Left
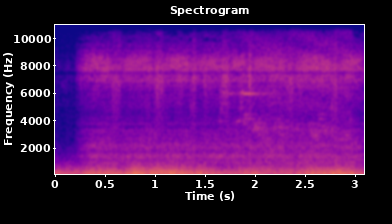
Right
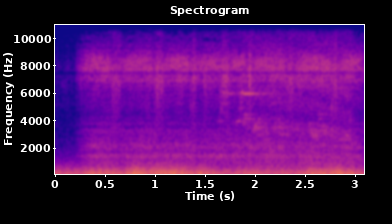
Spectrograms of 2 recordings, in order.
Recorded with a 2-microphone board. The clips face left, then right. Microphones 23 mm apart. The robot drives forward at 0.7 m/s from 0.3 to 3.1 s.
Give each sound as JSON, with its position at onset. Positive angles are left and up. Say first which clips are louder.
{"t": 1.6, "sound": "a bird", "louder": "even", "side_deg": -10, "distance_m": 2.0}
